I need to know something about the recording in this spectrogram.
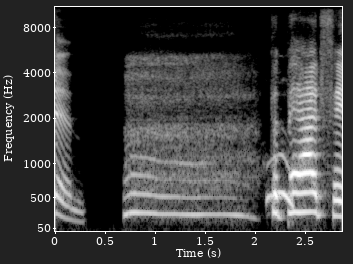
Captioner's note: inhales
